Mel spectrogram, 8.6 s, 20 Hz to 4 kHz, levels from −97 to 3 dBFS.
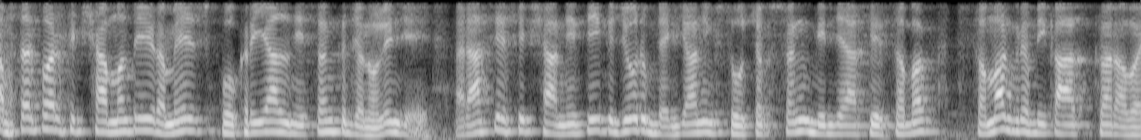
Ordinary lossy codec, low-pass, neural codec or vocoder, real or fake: none; 3.6 kHz; autoencoder, 48 kHz, 32 numbers a frame, DAC-VAE, trained on Japanese speech; fake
